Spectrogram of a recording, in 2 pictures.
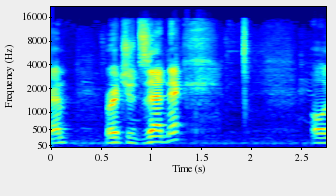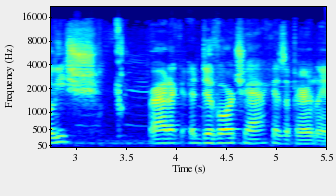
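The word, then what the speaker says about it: Dvořák: Radek Dvorak, as apparently it's pronounced, which is really weird.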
